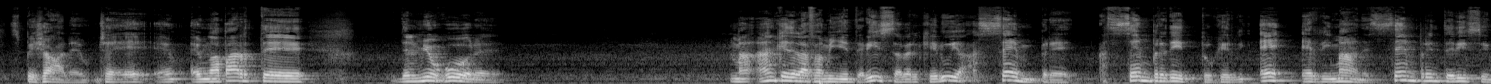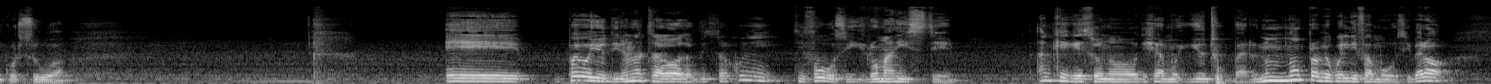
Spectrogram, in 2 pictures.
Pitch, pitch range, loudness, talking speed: 130 Hz, 115-155 Hz, -17 LUFS, 105 wpm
